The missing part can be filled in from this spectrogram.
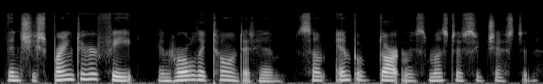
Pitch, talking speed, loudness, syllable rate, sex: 180 Hz, 210 wpm, -20 LUFS, 4.6 syllables/s, female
